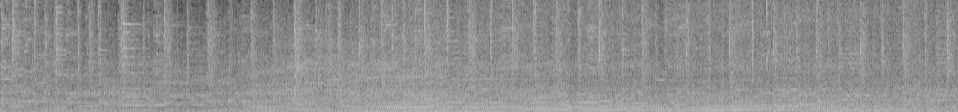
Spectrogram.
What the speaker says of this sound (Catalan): Quin gas que té aquesta moto, Déu meu.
